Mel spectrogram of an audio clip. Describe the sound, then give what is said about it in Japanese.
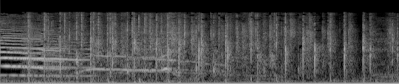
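Studio gallery audience applause, crisp individual claps forming a brisk, dense patter throughout, with voices calling out over the clapping in the first couple of seconds. “ギャラリーの皆さんありがとうございます。 嬉しいですね、拍手の数。”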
